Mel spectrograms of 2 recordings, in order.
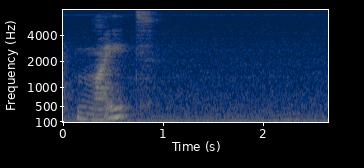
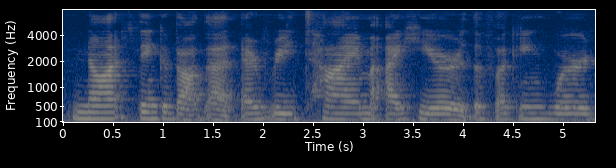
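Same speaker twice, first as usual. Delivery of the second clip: ordinary talk, nothing marked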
